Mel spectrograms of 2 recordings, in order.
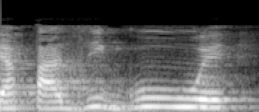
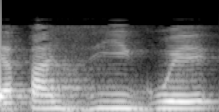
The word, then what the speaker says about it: apazigue: Que ele apazigue e não que ele apazigue, como nós escutamos.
